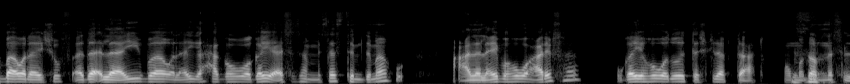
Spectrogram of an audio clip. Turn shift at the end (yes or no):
yes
